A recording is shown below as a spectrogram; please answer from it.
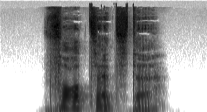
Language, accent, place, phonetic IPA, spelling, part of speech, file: German, Germany, Berlin, [ˈfɔʁtˌzɛt͡stə], fortsetzte, verb, De-fortsetzte.ogg
- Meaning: inflection of fortsetzen: 1. first/third-person singular dependent preterite 2. first/third-person singular dependent subjunctive II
